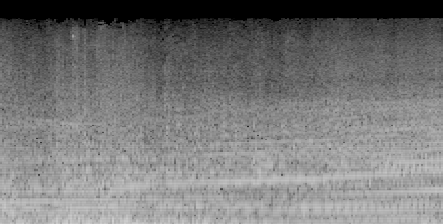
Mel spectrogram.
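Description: A car drives through a Fortnite match with a steady, loud engine drone and shifting pitch, occasional tire squeal and skidding as it swerves, carrying on throughout.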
